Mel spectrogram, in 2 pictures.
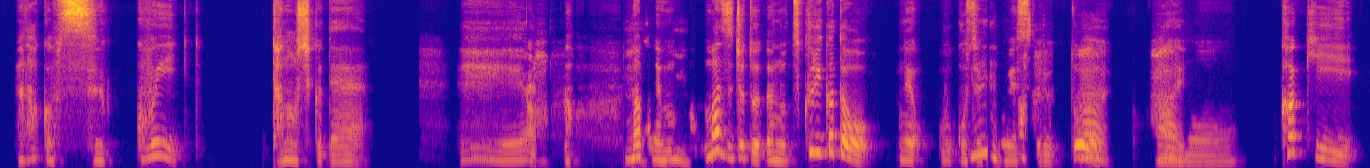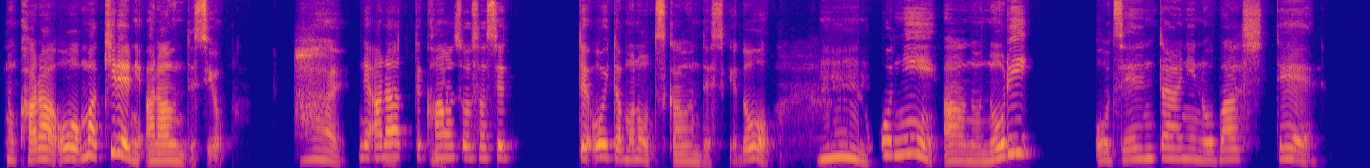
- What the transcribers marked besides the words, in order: unintelligible speech
- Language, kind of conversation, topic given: Japanese, podcast, あなたの一番好きな創作系の趣味は何ですか？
